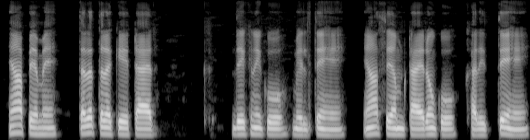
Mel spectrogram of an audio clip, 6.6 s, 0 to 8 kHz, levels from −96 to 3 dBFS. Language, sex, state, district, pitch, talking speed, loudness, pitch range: Hindi, male, Bihar, Jamui, 135 Hz, 170 wpm, -19 LUFS, 125-140 Hz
